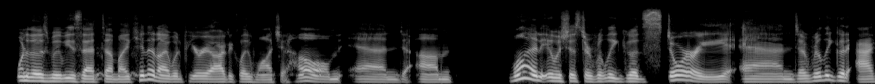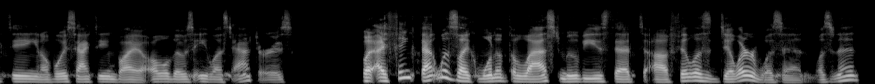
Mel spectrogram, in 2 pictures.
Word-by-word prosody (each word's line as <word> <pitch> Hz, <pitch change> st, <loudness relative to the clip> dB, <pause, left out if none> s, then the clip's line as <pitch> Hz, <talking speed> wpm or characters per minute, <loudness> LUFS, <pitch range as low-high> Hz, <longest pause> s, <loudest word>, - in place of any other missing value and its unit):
one 185 Hz, 0 st, +2 dB
of 180 Hz, -, +4 dB
those 160 Hz, -3 st, +5 dB
movies 145 Hz, -1 st, +2 dB
that, 130 Hz, -3 st, +1 dB
uh, 125 Hz, -, +3 dB
my 120 Hz, 0 st, -1 dB
kid 210 Hz, +2 st, +1 dB
and 215 Hz, -, +3 dB
I 135 Hz, -, +3 dB
would 125 Hz, -2 st, -3 dB
periodically 125 Hz, -1 st, -1 dB
watch 110 Hz, 0 st, -6 dB
at -, -, -11 dB
home, 130 Hz, -6 st, -1 dB, 0.2 s
and, 115 Hz, -2 st, -5 dB
um, 115 Hz, -1 st, -3 dB, 0.6 s
1, 215 Hz, -, +5 dB
it 165 Hz, -, +2 dB
was 150 Hz, -3 st, +2 dB
just 145 Hz, -1 st, -1 dB
a 135 Hz, -, +1 dB
really 145 Hz, +2 st, 0 dB
good 135 Hz, -2 st, 0 dB
story 130 Hz, -, +1 dB
and, 125 Hz, -1 st, -3 dB
uh, 135 Hz, -, 0 dB
really 185 Hz, +6 st, +1 dB
good 175 Hz, -3 st, +2 dB
acting, 130 Hz, +1 st, 0 dB
you 120 Hz, -, -3 dB
know, 115 Hz, -, -5 dB
voice 125 Hz, +3 st, -3 dB
acting 125 Hz, +1 st, -1 dB
by 110 Hz, -1 st, -1 dB
all 130 Hz, +3 st, -3 dB
of -, -, -7 dB
those 120 Hz, 0 st, -3 dB
A-list 120 Hz, -4 st, -5 dB
actors, 110 Hz, -10 st, -8 dB, 0.7 s
but -, -, +6 dB
I 160 Hz, -, +7 dB
think 305 Hz, -, 0 dB
that -, -, +5 dB
was, 295 Hz, -, +1 dB
like, 150 Hz, -4 st, +4 dB
one 135 Hz, +3 st, +2 dB
of 160 Hz, -2 st, -1 dB
the 145 Hz, -, -3 dB
last 130 Hz, +4 st, +2 dB
movies 135 Hz, 0 st, 0 dB
that, 120 Hz, -2 st, 0 dB, 0.2 s
uh, 110 Hz, -1 st, +1 dB
Phyllis 160 Hz, +4 st, 0 dB
Diller 145 Hz, +11 st, +2 dB
was 105 Hz, 0 st, -8 dB
in, 100 Hz, -2 st, -11 dB
wasn't 120 Hz, +10 st, -5 dB
it? 205 Hz, -1 st, -2 dB
130 Hz, 200 wpm, -22 LUFS, 120-150 Hz, 0.7 s, I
